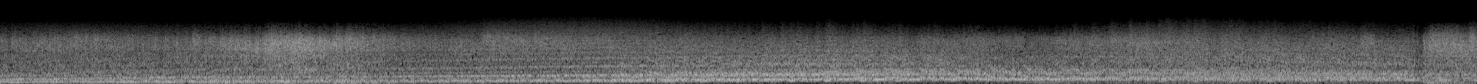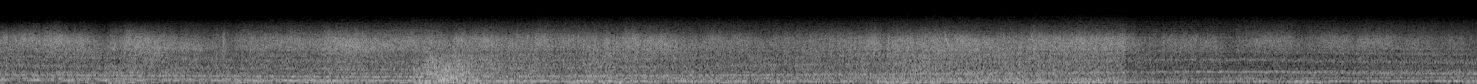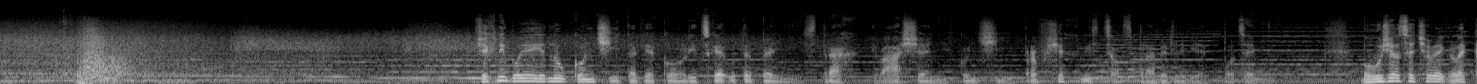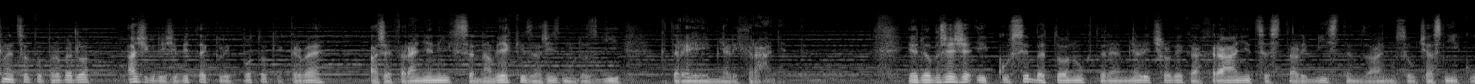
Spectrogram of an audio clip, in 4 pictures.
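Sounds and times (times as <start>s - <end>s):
loud explosion blast: 0.0s - 6.8s, 10.6s - 37.1s
engine drone: 0.0s - 38.3s
sharp bang: 13.7s - 34.7s.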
